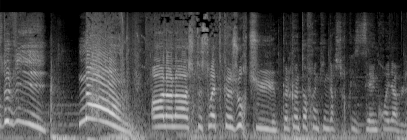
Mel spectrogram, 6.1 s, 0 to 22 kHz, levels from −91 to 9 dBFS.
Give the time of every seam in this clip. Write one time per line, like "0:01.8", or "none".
0:04.2

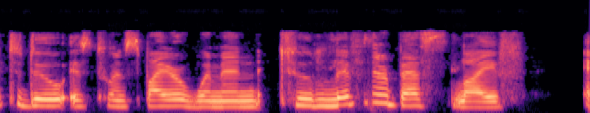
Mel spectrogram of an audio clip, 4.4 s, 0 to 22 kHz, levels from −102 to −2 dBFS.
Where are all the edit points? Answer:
0:02.0
0:02.7

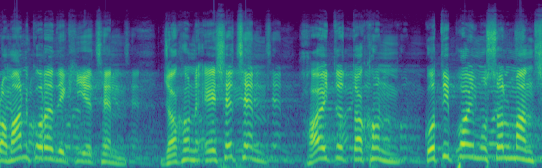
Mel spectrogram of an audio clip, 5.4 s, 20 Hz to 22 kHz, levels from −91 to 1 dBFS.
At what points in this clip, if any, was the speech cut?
0:04.1

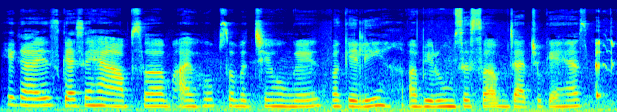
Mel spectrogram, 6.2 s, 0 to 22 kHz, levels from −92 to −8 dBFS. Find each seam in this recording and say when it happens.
0:03.3

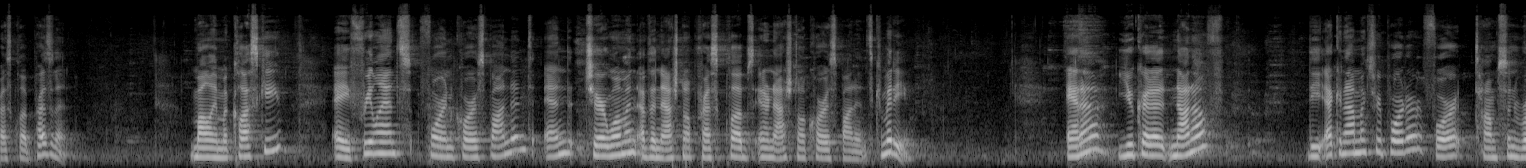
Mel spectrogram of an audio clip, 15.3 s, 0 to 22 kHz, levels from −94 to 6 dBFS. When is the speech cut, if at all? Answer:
0:11.6

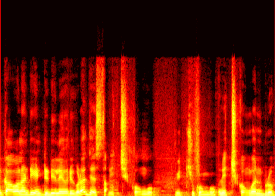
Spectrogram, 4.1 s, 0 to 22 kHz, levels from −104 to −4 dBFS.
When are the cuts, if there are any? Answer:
0:01.7

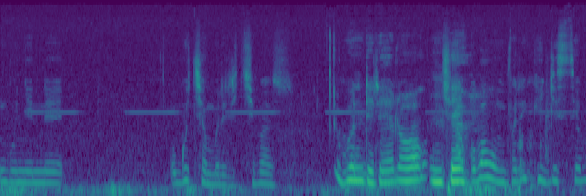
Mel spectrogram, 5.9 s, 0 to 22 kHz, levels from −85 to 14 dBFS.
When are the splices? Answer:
none

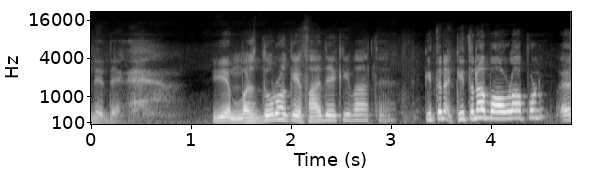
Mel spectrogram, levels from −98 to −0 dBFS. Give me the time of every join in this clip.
0:03.3

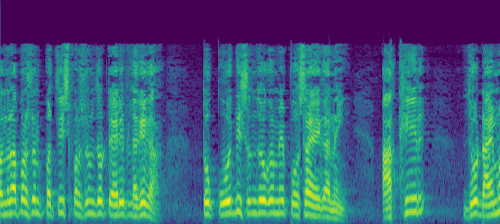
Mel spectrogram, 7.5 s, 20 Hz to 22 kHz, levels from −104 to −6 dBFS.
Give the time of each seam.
none

